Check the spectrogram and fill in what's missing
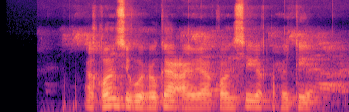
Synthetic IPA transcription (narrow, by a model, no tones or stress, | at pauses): ʔɑqɔːnsɪɣʊwʊħuːkʰaʕɑβɛɑqɔːnsɪɣɐqɑħɔːt̪ʰɪɣɐ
